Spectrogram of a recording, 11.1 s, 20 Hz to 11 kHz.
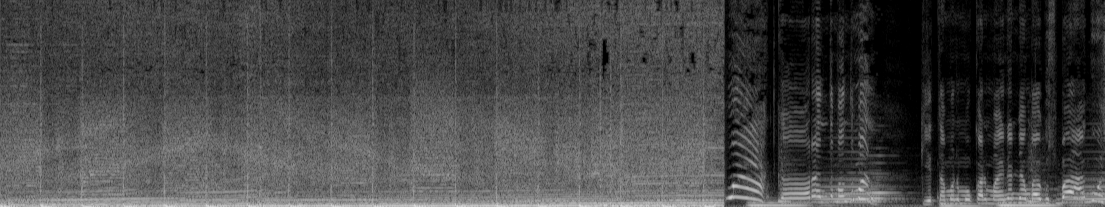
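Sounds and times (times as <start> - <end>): music with heavy beat: 0.0 - 7.2
racing motorcycle engines accelerating: 0.0 - 7.2.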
